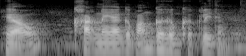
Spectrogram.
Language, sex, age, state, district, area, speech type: Bodo, male, 30-45, Assam, Chirang, rural, spontaneous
